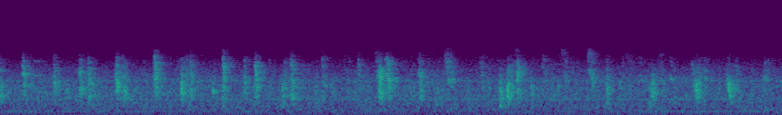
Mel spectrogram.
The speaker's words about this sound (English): Sounds like a guinea pig.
